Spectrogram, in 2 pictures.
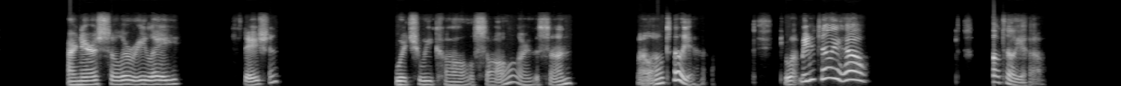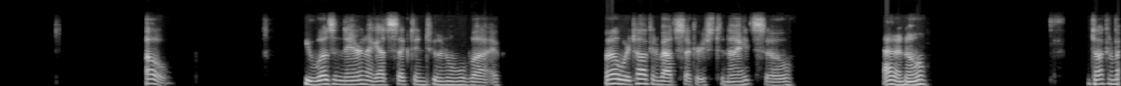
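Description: An older woman speaks with animation in short bursts, close to a microphone, with pauses between.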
